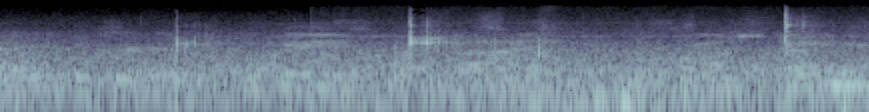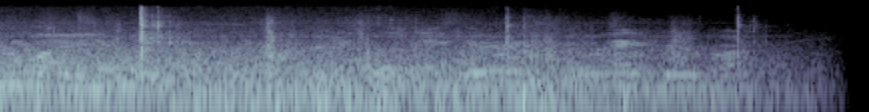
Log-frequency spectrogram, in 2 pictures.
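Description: A crowd chatters outdoors in the distance.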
